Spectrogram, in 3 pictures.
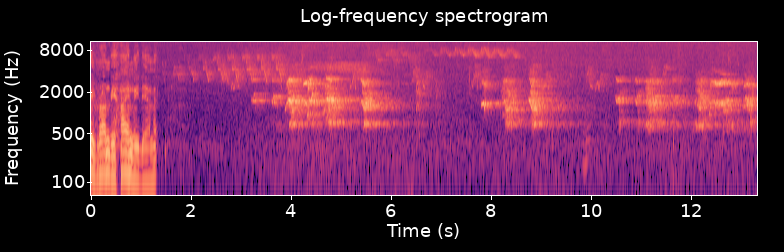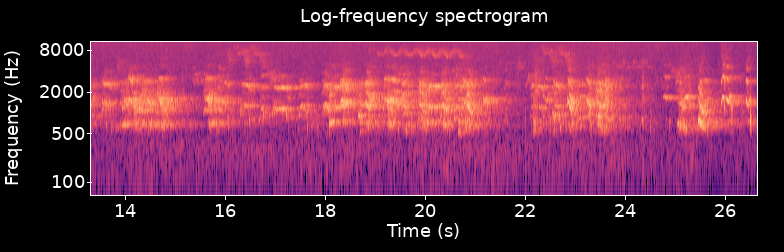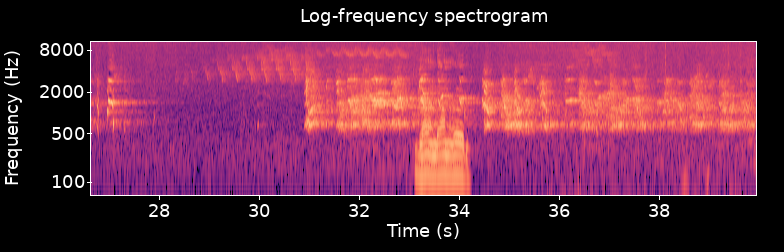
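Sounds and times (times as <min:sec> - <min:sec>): hounds baying: 0:03.2 - 0:06.8, 0:07.8 - 0:09.6, 0:10.5 - 0:28.0, 0:30.9 - 0:39.9.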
